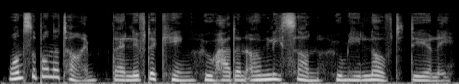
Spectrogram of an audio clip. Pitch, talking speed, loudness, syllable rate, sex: 210 Hz, 220 wpm, -18 LUFS, 5.6 syllables/s, female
